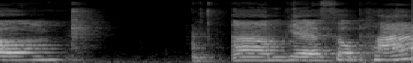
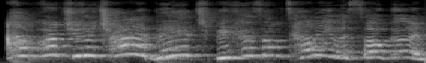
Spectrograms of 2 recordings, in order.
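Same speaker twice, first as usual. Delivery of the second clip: much higher and louder, gushing at her friend; pushing a friend to try it, pitched way up; excited urging; 6 dB louder than usual. Retold or imitated. Telling her good friend to try it, high excited gush. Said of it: "I told one of my good friends".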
